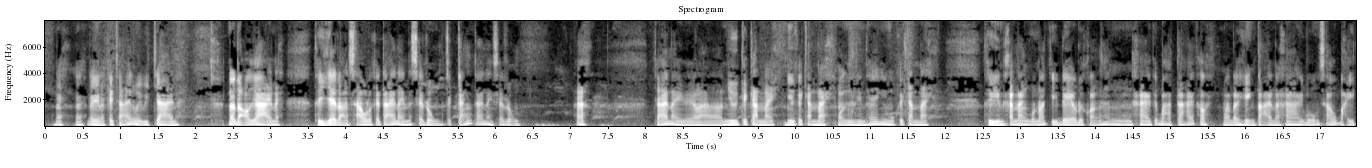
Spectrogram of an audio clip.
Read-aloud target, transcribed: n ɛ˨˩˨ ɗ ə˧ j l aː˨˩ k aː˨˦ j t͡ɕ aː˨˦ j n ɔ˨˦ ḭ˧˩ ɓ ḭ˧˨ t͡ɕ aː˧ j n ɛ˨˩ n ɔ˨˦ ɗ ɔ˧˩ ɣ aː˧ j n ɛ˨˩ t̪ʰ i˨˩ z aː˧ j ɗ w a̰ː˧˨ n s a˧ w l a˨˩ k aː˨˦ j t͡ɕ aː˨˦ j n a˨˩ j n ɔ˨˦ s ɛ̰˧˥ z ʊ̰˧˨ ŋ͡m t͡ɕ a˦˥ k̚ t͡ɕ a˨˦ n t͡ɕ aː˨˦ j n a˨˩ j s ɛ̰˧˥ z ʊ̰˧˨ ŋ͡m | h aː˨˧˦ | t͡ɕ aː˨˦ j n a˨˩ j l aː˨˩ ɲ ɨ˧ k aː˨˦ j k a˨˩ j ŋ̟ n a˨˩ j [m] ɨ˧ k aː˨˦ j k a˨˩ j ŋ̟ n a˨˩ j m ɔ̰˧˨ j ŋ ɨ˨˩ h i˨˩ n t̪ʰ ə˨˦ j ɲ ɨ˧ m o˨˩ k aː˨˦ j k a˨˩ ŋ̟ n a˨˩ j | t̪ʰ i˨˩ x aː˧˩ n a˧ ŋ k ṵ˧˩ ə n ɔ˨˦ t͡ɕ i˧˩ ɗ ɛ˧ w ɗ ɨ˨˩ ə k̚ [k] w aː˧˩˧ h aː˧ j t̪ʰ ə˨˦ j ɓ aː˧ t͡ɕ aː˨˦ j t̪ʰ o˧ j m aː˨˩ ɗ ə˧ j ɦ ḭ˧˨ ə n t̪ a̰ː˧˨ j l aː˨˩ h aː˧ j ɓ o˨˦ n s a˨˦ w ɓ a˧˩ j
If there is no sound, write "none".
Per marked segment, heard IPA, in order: ɲ, x

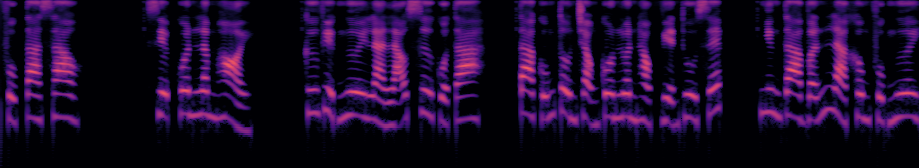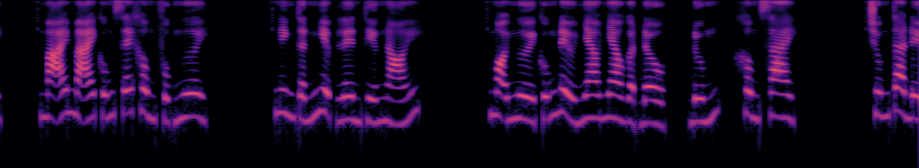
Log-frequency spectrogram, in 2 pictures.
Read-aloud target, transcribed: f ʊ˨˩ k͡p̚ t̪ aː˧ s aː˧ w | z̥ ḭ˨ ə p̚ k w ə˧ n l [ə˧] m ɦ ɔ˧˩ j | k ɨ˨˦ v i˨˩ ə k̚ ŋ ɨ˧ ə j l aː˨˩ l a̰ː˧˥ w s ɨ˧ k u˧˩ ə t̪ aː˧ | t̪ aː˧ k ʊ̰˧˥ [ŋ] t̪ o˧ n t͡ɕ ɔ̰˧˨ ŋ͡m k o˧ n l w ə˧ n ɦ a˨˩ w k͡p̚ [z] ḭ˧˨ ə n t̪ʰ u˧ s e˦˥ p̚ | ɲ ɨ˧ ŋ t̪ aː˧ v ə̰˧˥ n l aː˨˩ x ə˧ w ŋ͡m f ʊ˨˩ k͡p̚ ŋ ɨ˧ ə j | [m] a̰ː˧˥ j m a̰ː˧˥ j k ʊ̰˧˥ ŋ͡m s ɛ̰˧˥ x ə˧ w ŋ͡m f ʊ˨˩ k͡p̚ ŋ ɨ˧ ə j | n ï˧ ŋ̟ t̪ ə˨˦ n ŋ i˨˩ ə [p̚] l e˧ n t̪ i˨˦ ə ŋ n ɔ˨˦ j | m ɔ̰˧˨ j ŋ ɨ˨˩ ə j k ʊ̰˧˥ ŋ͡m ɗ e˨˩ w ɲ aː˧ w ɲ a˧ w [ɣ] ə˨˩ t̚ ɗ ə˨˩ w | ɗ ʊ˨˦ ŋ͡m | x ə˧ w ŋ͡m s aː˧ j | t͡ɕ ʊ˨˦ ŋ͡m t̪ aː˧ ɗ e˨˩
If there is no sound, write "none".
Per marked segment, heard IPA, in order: ə˧, ŋ͡m, v, m, p̚, ɣ

